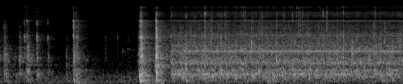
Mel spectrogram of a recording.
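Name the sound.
electric mixer mixing cheesecake batter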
